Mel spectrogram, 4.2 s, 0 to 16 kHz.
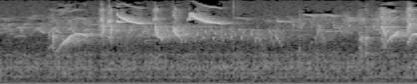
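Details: Song thrush at Beijershamn, Sweden, 6 May 2017, sings a quick run of bright, varied whistles and sharp twittering notes, high-pitched, over a steady low background rumble.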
